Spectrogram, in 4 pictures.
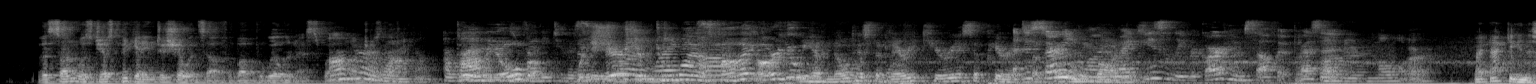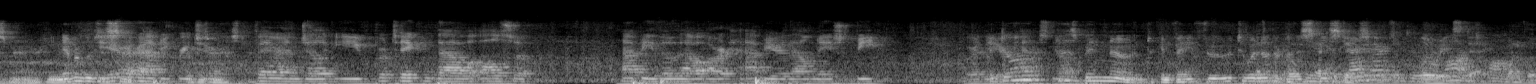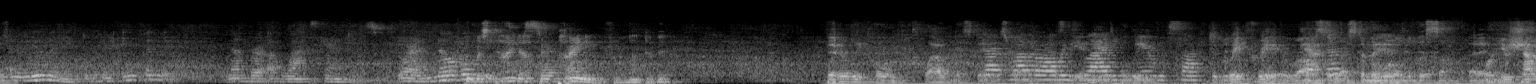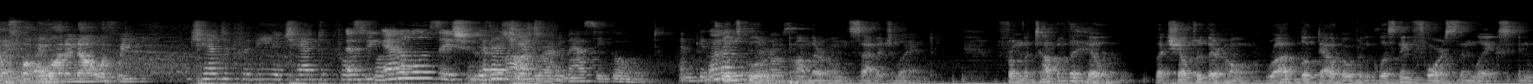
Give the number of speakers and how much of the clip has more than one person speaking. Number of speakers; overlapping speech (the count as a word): eight, about 45%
